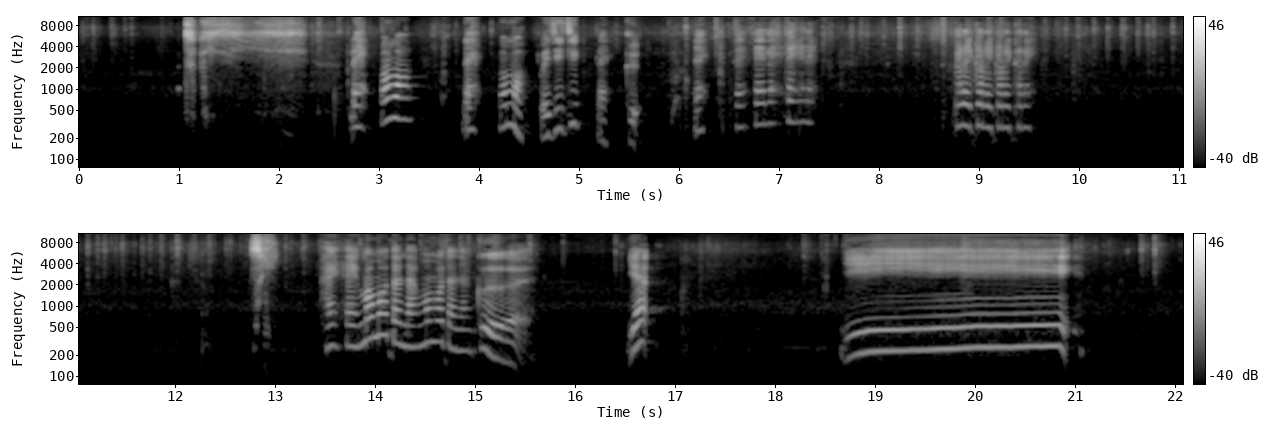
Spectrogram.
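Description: Small dogs yap and whine excitedly nearby.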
